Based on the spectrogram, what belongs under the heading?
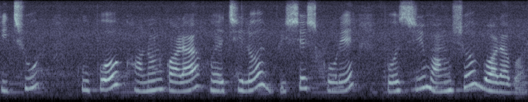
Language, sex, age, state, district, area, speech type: Bengali, female, 18-30, West Bengal, Uttar Dinajpur, urban, read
